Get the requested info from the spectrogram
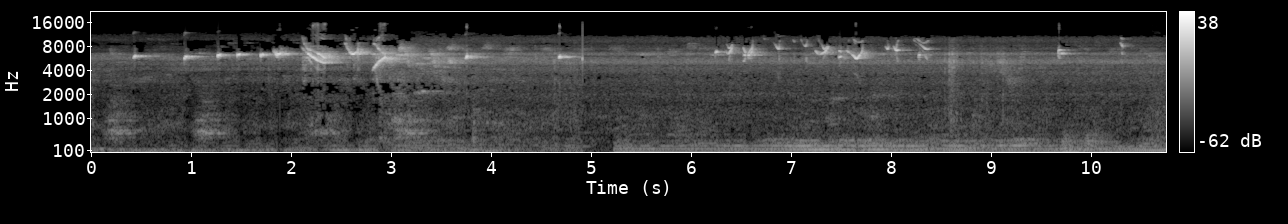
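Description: Black-chinned mountain tanager giving a rapid series of thin, high twittering and chipping notes in two bursts, with a low hum underneath.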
